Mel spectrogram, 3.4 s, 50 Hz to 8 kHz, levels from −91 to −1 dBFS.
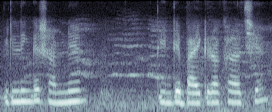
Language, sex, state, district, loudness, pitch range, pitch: Bengali, female, West Bengal, Alipurduar, -16 LUFS, 230-255 Hz, 245 Hz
